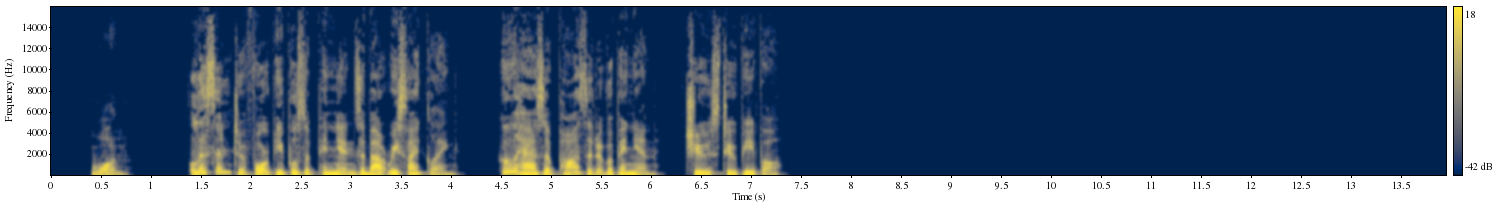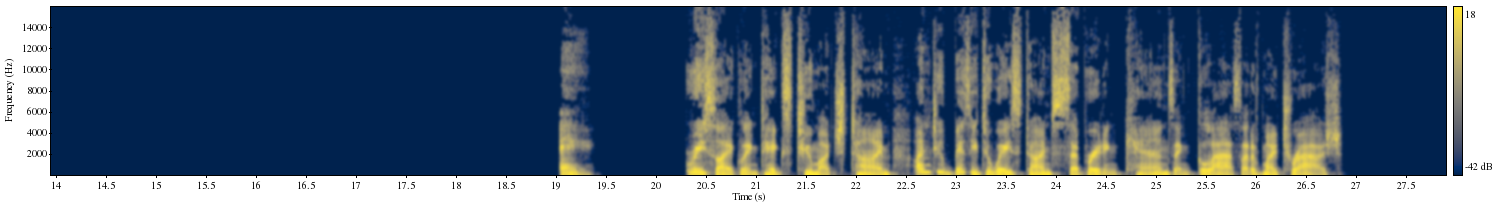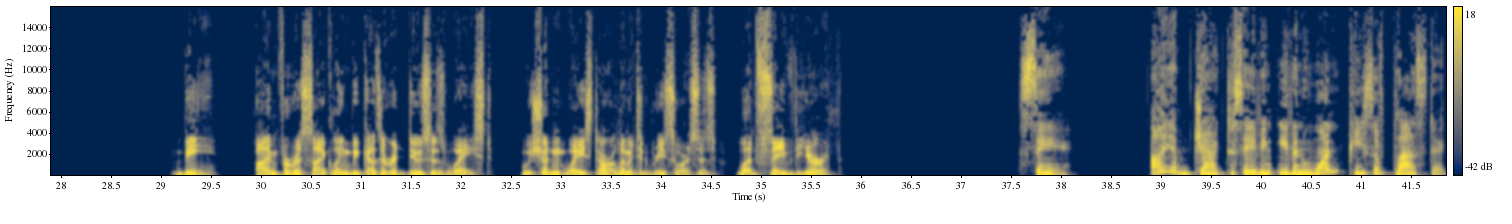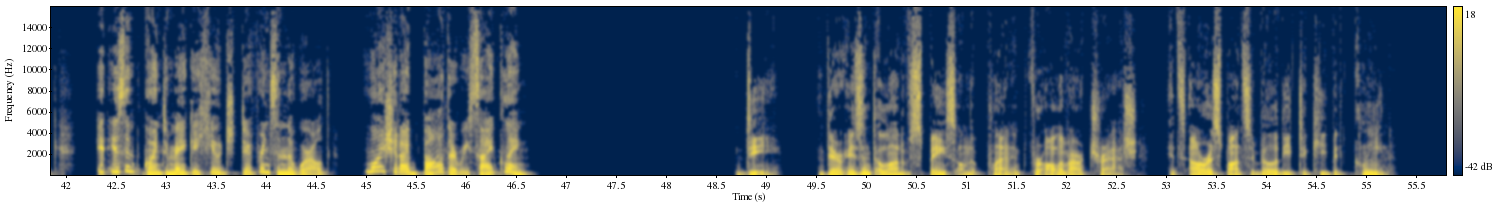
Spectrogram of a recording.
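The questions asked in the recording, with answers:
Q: Who has a positive opinion?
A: B: I'm for recycling because it reduces waste; D: There isn't a lot of space on the planet for all of our trash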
